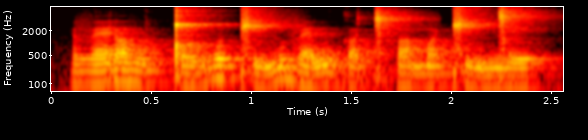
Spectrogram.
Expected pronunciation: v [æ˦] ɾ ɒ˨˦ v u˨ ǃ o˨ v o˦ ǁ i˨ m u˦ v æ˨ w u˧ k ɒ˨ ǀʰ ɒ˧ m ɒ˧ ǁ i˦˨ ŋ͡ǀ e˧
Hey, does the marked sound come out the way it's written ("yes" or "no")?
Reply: no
